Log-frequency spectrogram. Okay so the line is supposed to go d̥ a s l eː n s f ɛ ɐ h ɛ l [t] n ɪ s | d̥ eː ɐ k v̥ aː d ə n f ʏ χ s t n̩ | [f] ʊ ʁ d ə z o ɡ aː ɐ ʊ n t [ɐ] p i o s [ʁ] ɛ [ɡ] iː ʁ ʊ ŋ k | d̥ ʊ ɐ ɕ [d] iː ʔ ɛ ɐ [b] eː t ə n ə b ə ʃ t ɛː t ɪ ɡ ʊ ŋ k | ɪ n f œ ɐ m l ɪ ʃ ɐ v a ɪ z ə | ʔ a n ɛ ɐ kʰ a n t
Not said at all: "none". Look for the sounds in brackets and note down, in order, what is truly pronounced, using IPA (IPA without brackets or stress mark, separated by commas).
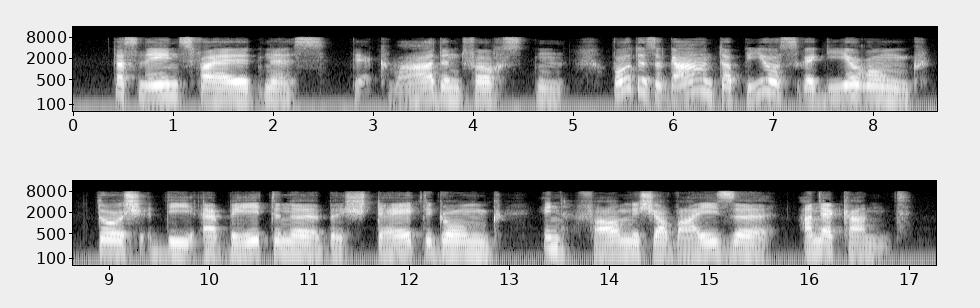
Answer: t, v, ɐ, ʁ, ɡ, d, b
